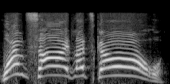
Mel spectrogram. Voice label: Female; Hit&Run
